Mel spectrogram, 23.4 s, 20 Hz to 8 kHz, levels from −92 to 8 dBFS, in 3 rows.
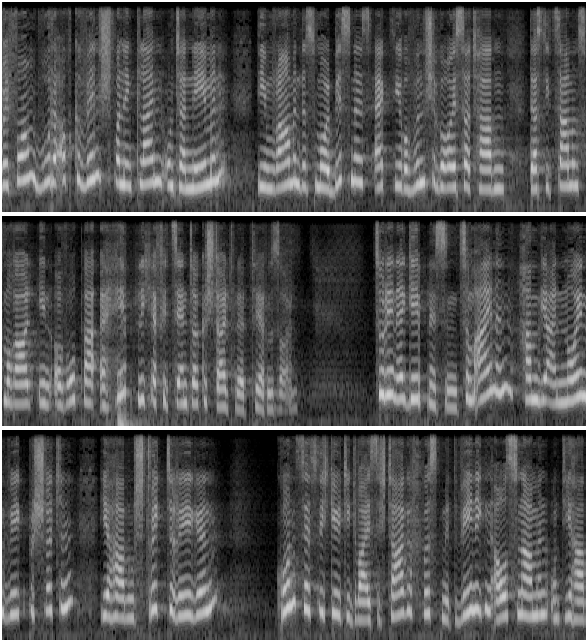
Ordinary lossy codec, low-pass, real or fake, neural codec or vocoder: none; 7.2 kHz; fake; codec, 16 kHz, 0.9 kbps, LongCat-Audio-Codec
